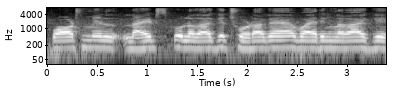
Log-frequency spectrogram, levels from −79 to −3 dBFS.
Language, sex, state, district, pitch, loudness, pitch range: Hindi, male, Chhattisgarh, Raipur, 155 Hz, -13 LUFS, 155-165 Hz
